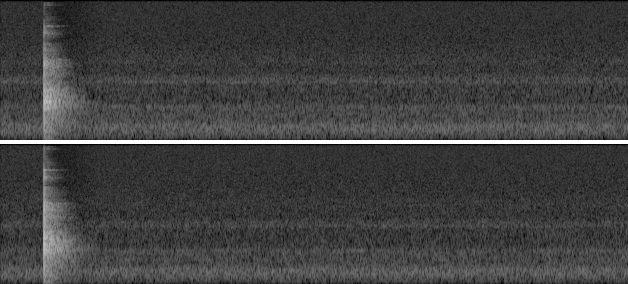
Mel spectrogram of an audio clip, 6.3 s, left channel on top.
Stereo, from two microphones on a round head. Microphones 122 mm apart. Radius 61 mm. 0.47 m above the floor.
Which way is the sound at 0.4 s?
25° right (ahead or behind).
